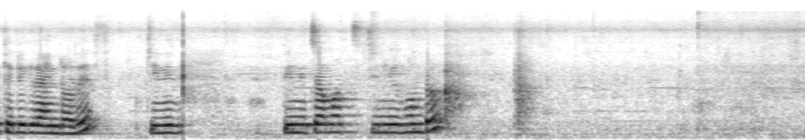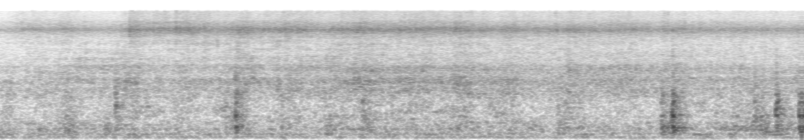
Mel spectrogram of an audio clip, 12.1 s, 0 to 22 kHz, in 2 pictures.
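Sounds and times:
mixture sizzling in a frying pan: 5.2s - 12.0s
spatula scraping a pan: 5.8s - 12.0s.

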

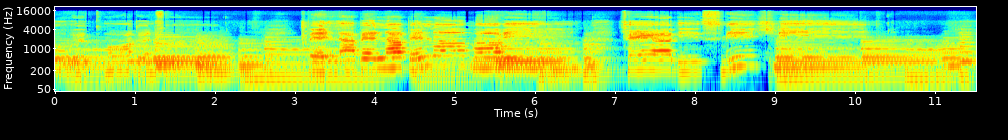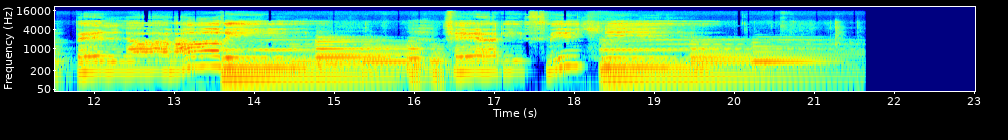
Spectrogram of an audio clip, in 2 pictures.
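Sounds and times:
electric keyboard chords and melody: 0.0s - 7.1s, 9.0s - 11.8s, 13.6s - 16.4s, 18.4s - 21.7s.

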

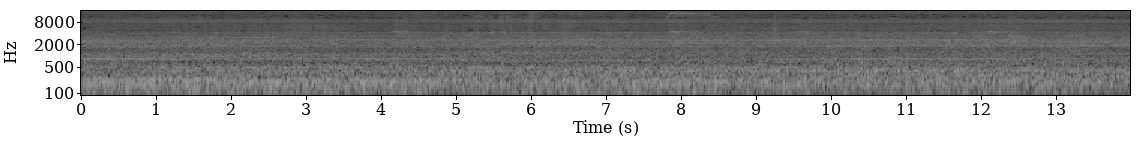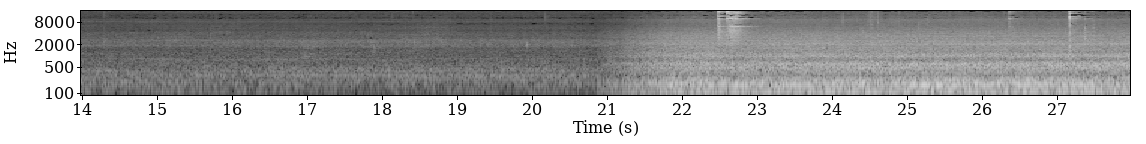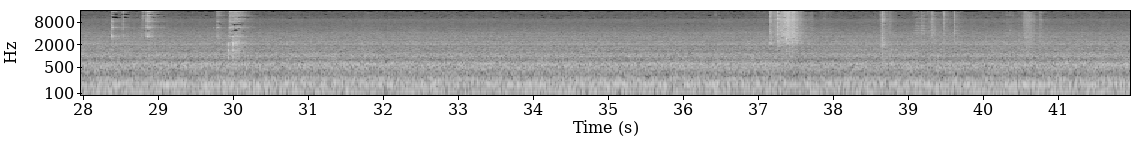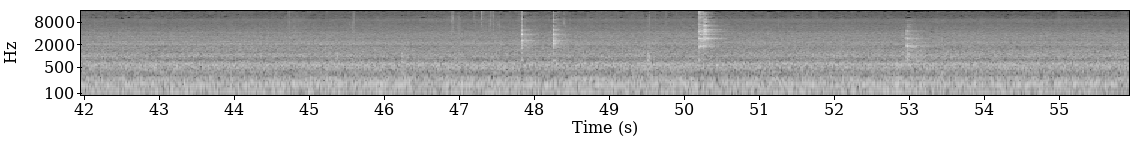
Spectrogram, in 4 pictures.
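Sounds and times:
water boiling in a pan: 20.9s - 55.9s.

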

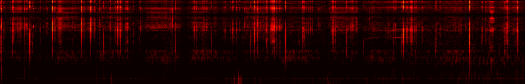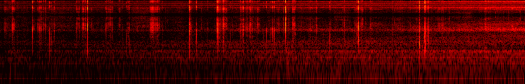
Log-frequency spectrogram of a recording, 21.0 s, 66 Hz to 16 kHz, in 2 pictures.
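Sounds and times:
sharp clicks and crackles: 0.0s - 21.0s
truck trailers rumbling past: 6.9s - 21.0s
faint high whine: 7.2s - 15.2s.

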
